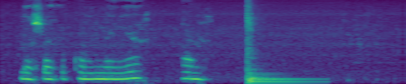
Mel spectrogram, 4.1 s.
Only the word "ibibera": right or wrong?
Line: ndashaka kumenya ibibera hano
wrong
